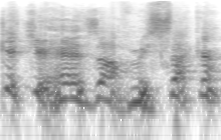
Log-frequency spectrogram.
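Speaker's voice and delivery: angry, high-pitched, flipping out. Retelling a film scene, the speaker quotes De Silva flipping out. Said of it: "He flipped out".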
